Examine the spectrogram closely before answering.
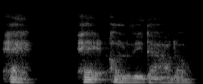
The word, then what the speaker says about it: he olvidado: Don't pronounce the H, it's not he or he olvidado, he olvidado.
